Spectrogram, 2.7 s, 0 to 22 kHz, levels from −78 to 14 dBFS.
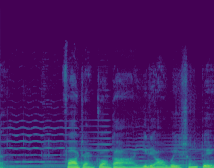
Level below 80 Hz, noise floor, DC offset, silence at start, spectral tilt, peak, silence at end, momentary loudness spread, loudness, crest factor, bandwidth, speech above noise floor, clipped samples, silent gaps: -44 dBFS; -37 dBFS; under 0.1%; 0 s; -10 dB/octave; 0 dBFS; 0 s; 4 LU; -14 LUFS; 14 dB; 13.5 kHz; 25 dB; under 0.1%; none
